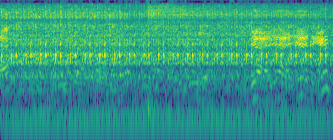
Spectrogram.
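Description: A Class B truck's engine idles steadily, a loud, close, even rumble with a constant mechanical hum throughout.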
